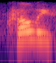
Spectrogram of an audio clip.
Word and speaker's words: Crowley: But Crowley said his name rhymed with holy.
